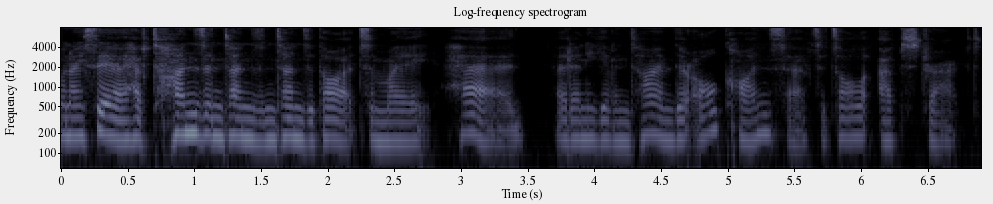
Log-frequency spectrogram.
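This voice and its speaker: With hardly any pauses, a woman speaks at a very deep, low pitch in monotone, flat intonation. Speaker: life coach and content creator. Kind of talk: casual monologue. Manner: slow with long pauses.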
